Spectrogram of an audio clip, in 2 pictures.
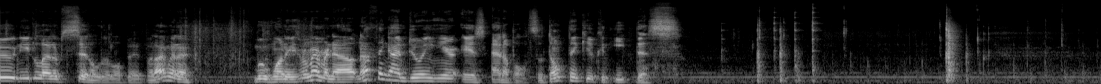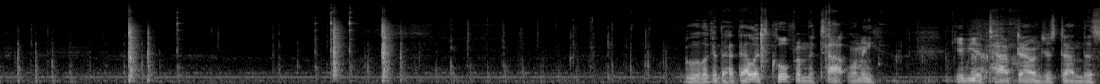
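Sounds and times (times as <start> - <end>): bowls and spoon clinking: 7.2 - 17.8.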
